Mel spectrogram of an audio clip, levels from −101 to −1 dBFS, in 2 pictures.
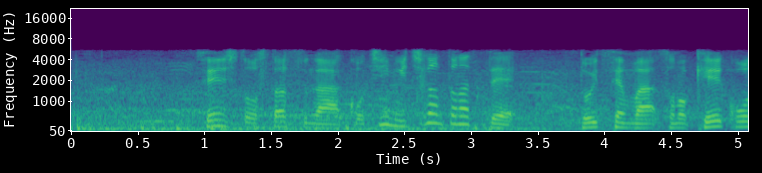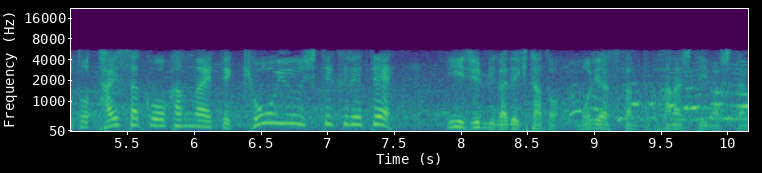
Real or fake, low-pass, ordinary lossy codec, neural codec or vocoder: real; 5.4 kHz; Opus, 64 kbps; none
